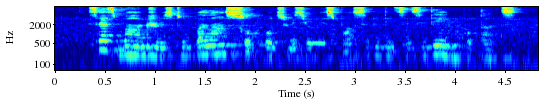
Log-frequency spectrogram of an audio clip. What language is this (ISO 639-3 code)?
pcm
